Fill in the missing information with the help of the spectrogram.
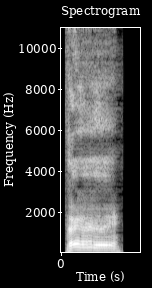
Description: zombie growl; reagan

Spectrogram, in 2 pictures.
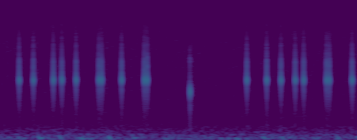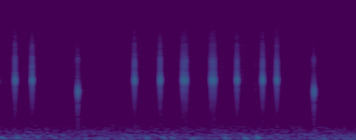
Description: iphone typing

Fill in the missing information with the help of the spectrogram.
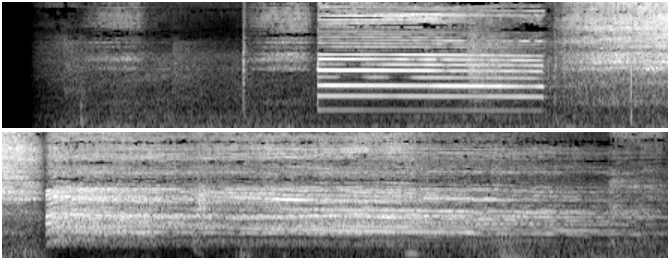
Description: rubber goose

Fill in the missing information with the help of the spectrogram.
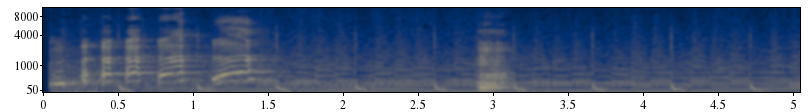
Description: snort

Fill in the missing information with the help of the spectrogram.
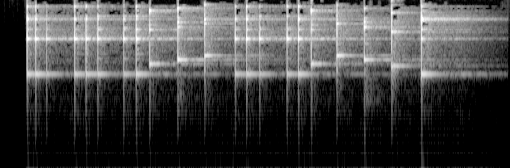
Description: marimba funny

